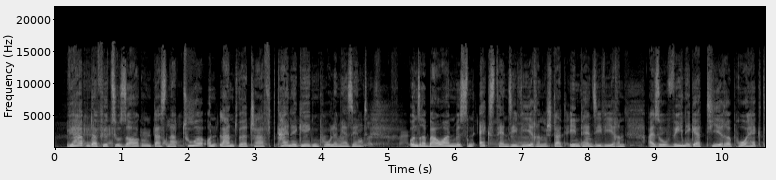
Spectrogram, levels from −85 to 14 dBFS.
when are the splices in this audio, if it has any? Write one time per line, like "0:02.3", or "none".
none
